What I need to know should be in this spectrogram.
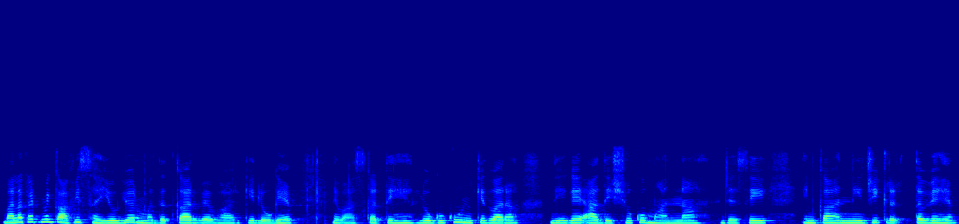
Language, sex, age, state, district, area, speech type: Hindi, male, 30-45, Madhya Pradesh, Balaghat, rural, spontaneous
